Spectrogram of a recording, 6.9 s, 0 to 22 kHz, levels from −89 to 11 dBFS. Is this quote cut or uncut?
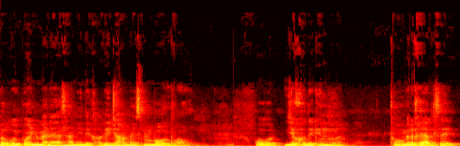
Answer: cut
